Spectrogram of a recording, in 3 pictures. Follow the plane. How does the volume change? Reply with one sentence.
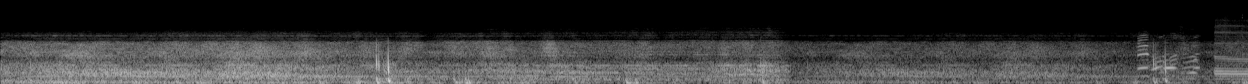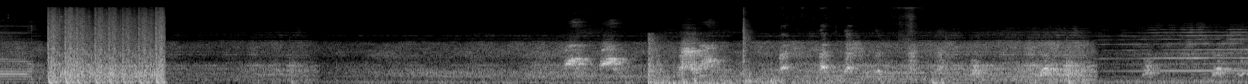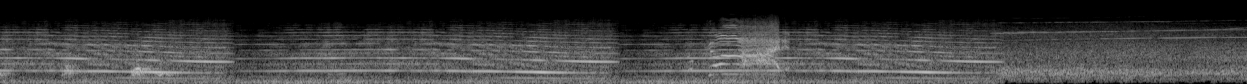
The volume of the plane goes down, then up.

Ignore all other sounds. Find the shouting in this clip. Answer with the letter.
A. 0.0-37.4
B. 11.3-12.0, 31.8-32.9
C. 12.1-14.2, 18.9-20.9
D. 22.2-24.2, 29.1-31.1
B.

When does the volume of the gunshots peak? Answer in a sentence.
The volume of the gunshots peaks at 13 seconds.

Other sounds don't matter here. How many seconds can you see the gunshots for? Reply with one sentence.
You can hear the gunshots for 4 seconds altogether.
